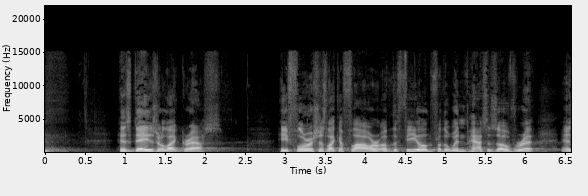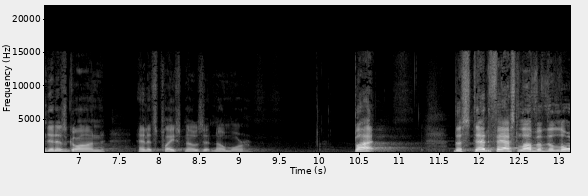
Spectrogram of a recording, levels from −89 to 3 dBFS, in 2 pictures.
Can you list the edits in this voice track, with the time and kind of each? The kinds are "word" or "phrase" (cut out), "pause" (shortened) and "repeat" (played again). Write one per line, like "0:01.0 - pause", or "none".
none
